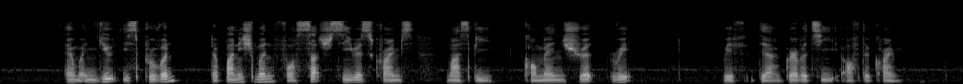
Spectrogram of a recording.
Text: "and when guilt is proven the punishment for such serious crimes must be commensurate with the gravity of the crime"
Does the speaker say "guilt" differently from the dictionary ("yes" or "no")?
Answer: yes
